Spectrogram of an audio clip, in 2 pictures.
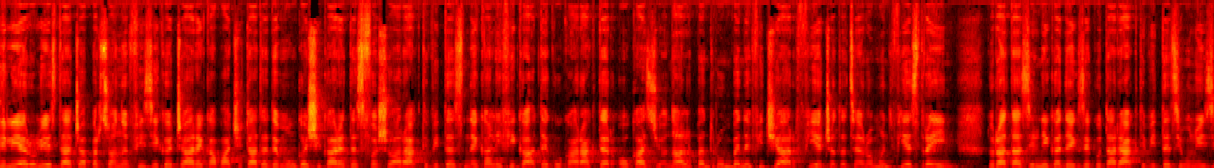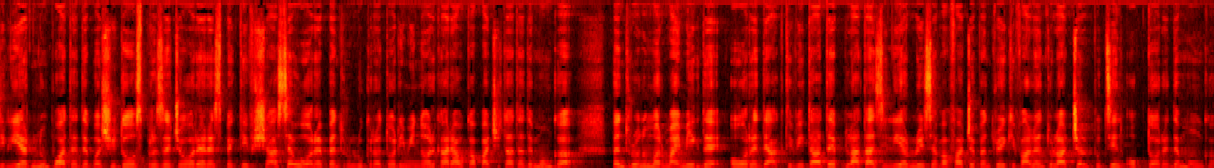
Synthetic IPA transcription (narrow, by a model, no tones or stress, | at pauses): zilie̞ɾulje̞st̪e̞at͡ʃape̞rsoanəfizikət͡ʃe̞aɾe̞kapat͡ʃit̪at̪e̞d̪e̞muŋkəʃikaɾe̞d̪e̞sfəʃoaɾəak̚t̪ivit̪ət̪sʲne̞kalifikat̪e̞kukaɾakt̪eɾo̞kazio̞̰nalpe̞nt̪ɾuːnbe̞ne̞fit͡ʃiarfije̞t͡ʃe̞t̪ət̪senro̞mɨnʲfije̞st̪ɾəinʲ | d̪uɾat̪azilnikəd̪e̞ːɡze̞kut̪aɾeaːkt̪ivit̪ət̪sijunujzilie̞rnupoat̪e̞d̪e̞pəʃid̪o̞wəspɾəze̞t͡ʃe̞o̞ɾe̞ɾe̞spe̞k̚t̪iv̥ʃase̞o̞ɾe̞pe̞nt̪ɾulukɾət̪o̞ɾimino̞rʲkaɾe̞awkapat͡ʃit̪at̪ed̪e̞muŋkə | pe̞nt̪ɾunːumərmajmikd̪e̞o̞ɾe̞d̪e̞a̰kt̪ivit̪at̪e̞plat̪azilie̞ɾulujse̞vafat͡ʃe̞pe̞nt̪ɾue̞kʲivale̞nt̪ulat͡ʃe̞lput̪sino̞p̚t̪o̞ɾe̞̰d̪e̞muŋkə̰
